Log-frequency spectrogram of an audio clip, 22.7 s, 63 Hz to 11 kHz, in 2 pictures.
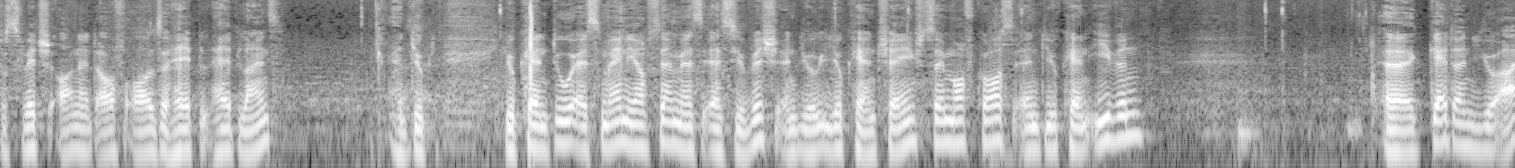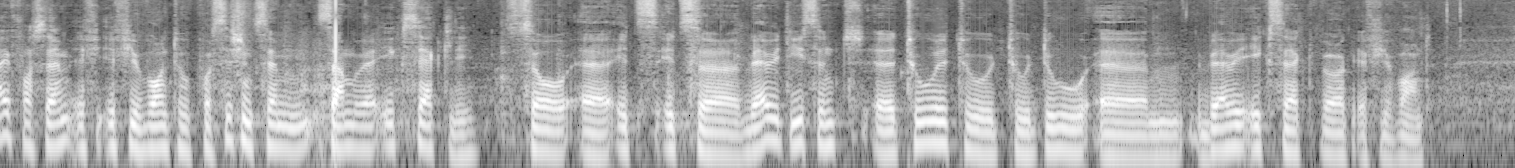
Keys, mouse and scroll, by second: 4.2-7.2 drag, 8.1 right click, 10.1 click.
